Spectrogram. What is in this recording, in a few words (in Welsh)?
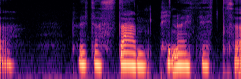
"stamp", Welsh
